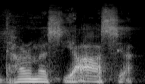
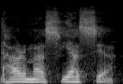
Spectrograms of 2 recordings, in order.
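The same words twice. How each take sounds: First: The vowel before the final syllable is long. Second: The vowel before the final syllable is short. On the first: The speaker calls it right. "There should be" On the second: The speaker calls it wrong. "So everyone's pronouncing"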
